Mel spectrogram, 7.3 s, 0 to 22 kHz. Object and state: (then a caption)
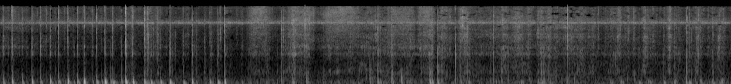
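Plastic soda bottle. Fingertips and nails tap and scratch a hollow green PET Sprite soda bottle of about 500 ml. A quick run of dull, low, clip-clop-like taps in the first two seconds gives way to softer, grainy scratching with a few scattered taps and a faint steady high tone.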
